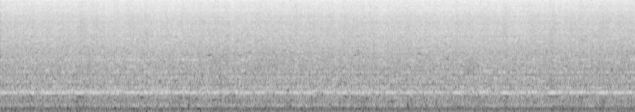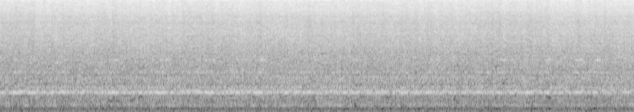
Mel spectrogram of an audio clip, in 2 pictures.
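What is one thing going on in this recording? A metal lathe spins steadily with a high, whining hum.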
